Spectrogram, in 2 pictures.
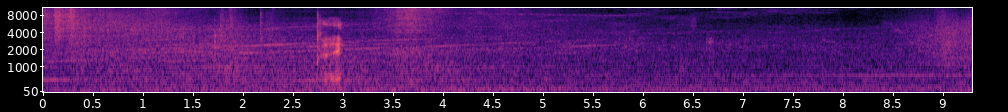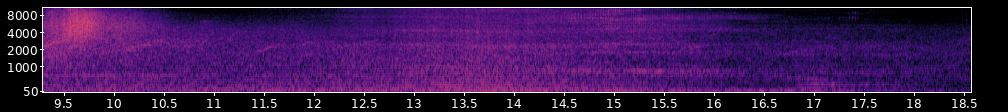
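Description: A deep rushing roar surges steadily.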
